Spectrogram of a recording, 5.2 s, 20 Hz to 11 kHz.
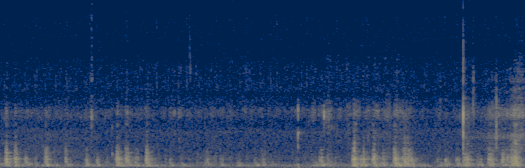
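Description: Soft polishing pad rubbed by hand back and forth over a Taurus 689VR revolver's metal frame and barrel: a faint run of quick, scratchy strokes in uneven clusters.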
